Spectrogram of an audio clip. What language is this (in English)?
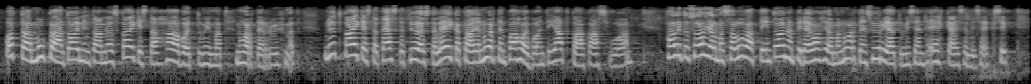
Finnish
